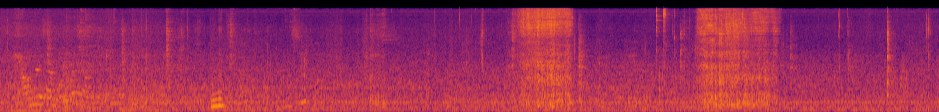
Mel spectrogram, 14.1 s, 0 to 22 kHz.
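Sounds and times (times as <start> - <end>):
person slurping noodles: 7.7 - 8.6, 10.4 - 11.8.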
